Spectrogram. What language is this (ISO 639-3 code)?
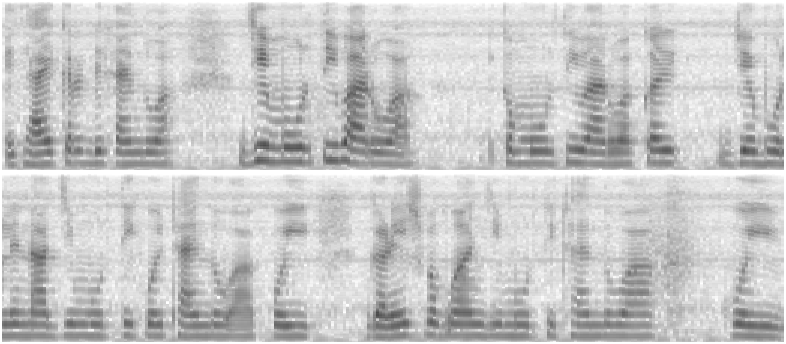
snd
